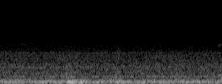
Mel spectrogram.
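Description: Steady low road rumble inside the cabin of a moving Lucid Air Dream Edition electric sedan.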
